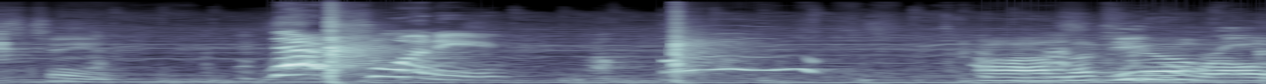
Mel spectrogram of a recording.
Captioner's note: claps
